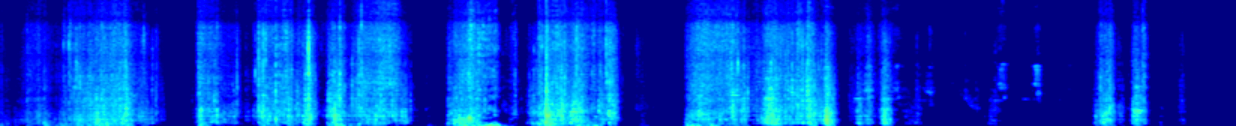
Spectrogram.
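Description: Plastic packaging bags crinkling and rustling in four long bursts as they are handled and pulled out of a cardboard box, followed by scattered short crackles and rustles.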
